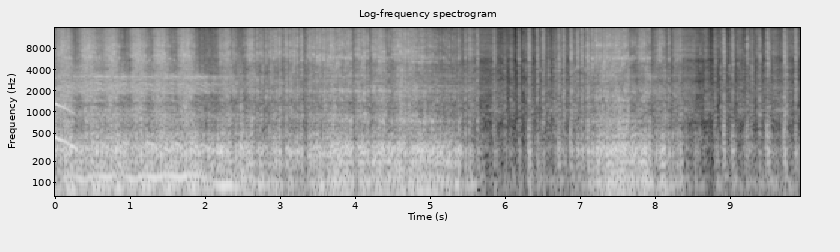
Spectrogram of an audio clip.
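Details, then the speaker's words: Big block 454 C30 dually square body, carburetor bowl primed with poured-in gasoline: cranks, catches and revs roughly, then sags and stumbles; no fuel pumping from the dual tanks, tank possibly empty. "There's no fuel pumping. Let's hope the tank is empty to be honest."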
